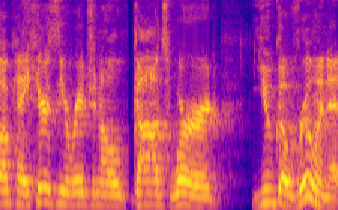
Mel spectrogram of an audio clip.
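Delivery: normal talking voice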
